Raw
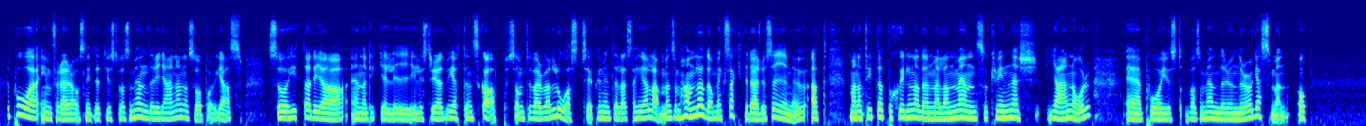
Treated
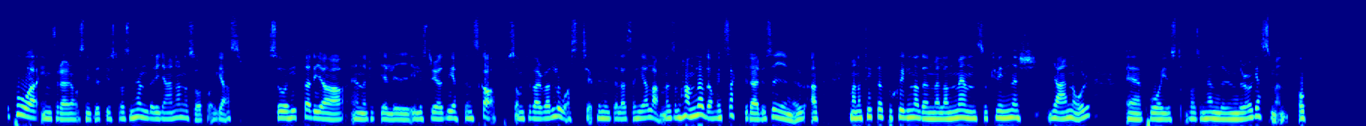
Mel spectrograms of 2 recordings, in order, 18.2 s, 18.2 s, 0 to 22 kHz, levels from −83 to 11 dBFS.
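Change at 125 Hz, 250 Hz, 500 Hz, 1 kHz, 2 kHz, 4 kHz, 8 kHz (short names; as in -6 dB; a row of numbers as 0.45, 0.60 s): -6.5, -7.0, -8.5, -9.5, -10.5, -13.5, -14.5 dB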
